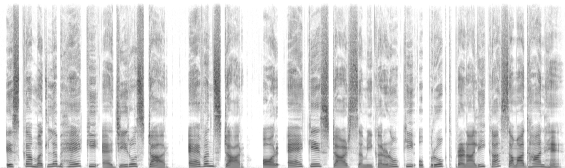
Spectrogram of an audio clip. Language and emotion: Hindi, neutral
